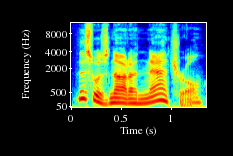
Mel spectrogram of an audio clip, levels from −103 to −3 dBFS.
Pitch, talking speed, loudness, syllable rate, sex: 165 Hz, 175 wpm, -15 LUFS, 5.8 syllables/s, male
